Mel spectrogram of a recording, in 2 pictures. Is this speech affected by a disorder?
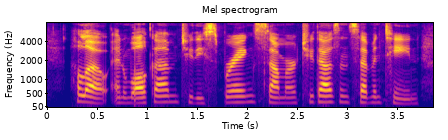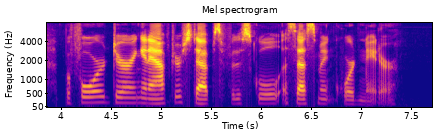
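No.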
